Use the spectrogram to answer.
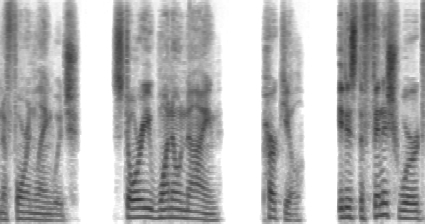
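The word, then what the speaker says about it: perkele: Perkiel. It is the Finnish word for The more you roll the R, the more emphasis you create.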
